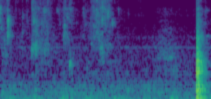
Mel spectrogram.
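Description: A small glass of saffron water is tipped into a pressure-cooker pot of Marrakech tanjia, making one brief, sharp splash at the end after a quiet stretch.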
